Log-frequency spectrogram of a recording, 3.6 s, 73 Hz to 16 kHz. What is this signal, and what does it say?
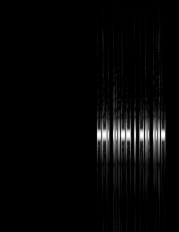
Morse code, heard as a keyed tone, about 46 wpm, 700 Hz. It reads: G3EDV
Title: DXCC-100 Call Signs - 5 Characters - 45wpm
